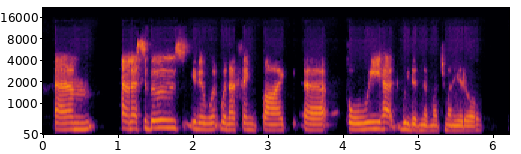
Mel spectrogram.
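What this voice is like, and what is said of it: Strong Northern Irish accent. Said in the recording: “I still have a very strong, you know, Northern Irish accent”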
